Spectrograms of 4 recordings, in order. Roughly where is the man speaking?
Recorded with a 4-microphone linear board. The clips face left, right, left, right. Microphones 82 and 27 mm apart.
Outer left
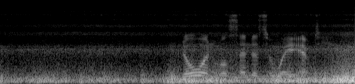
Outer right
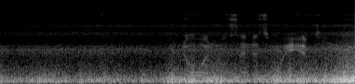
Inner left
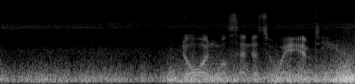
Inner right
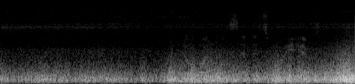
Left.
